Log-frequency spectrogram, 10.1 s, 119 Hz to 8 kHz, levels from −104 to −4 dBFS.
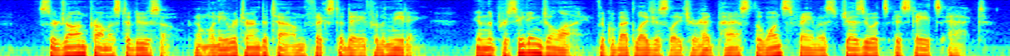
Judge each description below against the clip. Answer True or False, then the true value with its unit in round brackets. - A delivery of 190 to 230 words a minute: True (195 wpm)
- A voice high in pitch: False (100 Hz)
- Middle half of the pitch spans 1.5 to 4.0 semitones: True (2.6 semitones)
